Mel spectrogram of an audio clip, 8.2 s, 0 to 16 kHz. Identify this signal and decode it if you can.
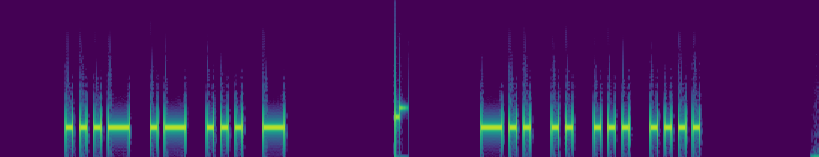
Morse code, heard as a keyed tone, about 17 wpm, 700 Hz. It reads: VAST DISH
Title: Sentences from Top 1300 Words - New Word Drill - 17wpm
